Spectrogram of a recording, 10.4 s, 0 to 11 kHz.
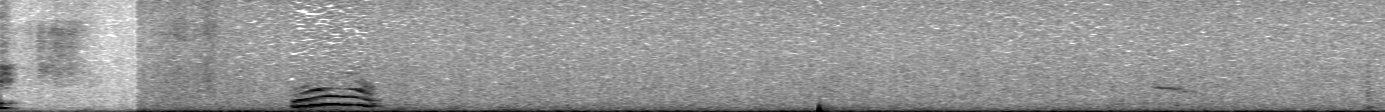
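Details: A female odd-eyed Munchkin short-leg kitten, born July 2018, just awake and being stroked by her owner, gives a quick run of high, thin meows, each rising and then falling.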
